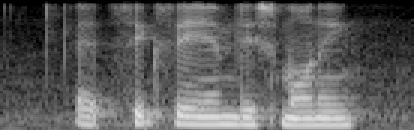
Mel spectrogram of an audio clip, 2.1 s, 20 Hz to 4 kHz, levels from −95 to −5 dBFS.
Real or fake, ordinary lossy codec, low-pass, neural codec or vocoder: real; none; 3.6 kHz; none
